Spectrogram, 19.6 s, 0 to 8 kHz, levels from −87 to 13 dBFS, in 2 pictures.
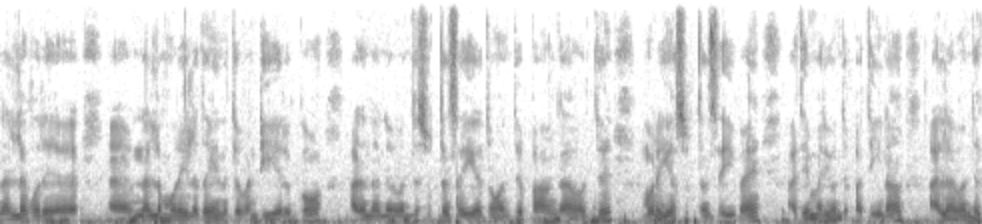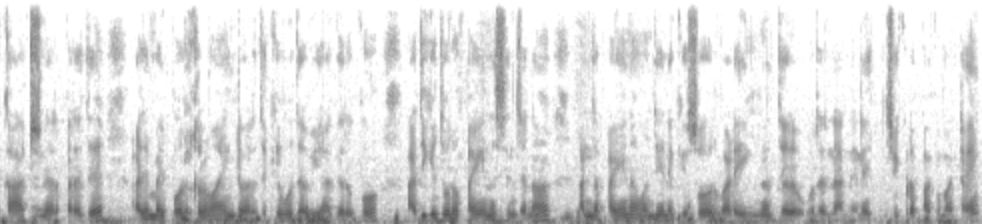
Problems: constant background noise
